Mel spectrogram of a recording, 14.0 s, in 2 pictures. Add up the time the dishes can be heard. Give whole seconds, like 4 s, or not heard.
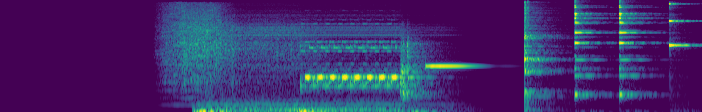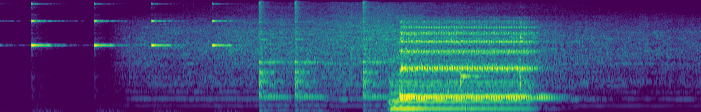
6 s.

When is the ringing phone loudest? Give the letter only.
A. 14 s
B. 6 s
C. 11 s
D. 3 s
C.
